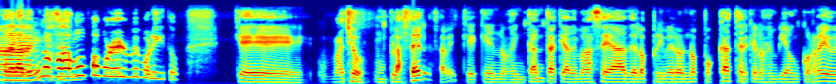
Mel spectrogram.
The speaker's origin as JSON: {"language": "Spanish", "region": "Andalusia", "country": "Spain", "said": "Por cierto … soy de Sevilla, Rota, Cádiz."}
